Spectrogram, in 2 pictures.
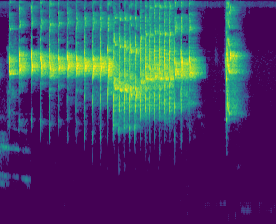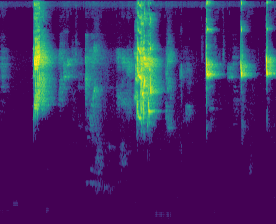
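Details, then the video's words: Lovebird song used as a lure for other lovebirds to trill: a four-second rapid shrill trill, then scattered squeaky chatters and sharp single ticks separated by silences. "Suara Burung LOVEBIRD dimulai NGETIK lanjut NGEKEK🔥Top Buat Pancingan Agar Cepat NGEKEK"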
